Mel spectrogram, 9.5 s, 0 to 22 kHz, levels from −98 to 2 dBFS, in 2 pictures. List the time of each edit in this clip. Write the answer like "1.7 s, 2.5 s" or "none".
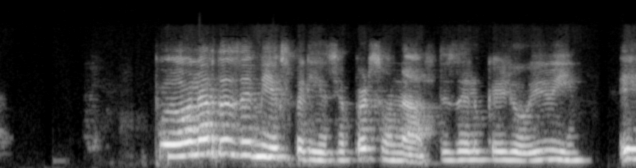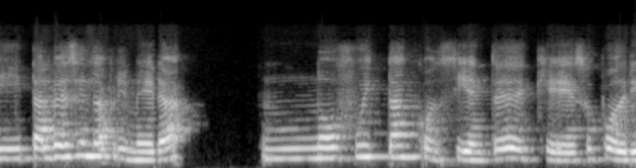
4.5 s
